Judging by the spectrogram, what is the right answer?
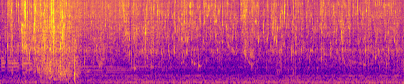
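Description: Water splashing in a plastic basin as a toy car is swished through it by hand, loudest in the first second and a half. After that comes a steadier trickling and pouring of a stream of water running into the basin.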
